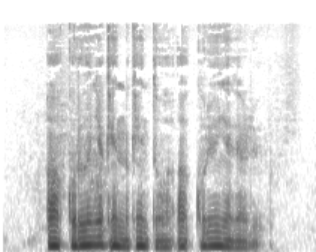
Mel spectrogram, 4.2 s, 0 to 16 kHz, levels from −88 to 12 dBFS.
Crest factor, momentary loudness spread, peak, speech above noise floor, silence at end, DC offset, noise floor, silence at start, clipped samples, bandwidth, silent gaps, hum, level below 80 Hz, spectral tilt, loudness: 18 dB; 8 LU; -4 dBFS; 40 dB; 0.75 s; under 0.1%; -60 dBFS; 0.6 s; under 0.1%; 11.5 kHz; none; none; -34 dBFS; -7 dB/octave; -21 LUFS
